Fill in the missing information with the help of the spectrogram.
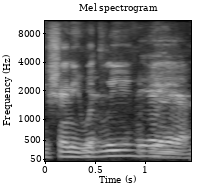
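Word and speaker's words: Shailene Woodley: Uh Shellani Woodley, how do you say her name? Oh, Sheny Sheny Woodley.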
